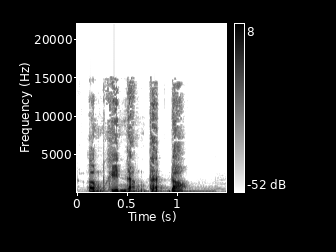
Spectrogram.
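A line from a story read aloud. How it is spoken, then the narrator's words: Old man muttering while walking. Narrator (Vietnamese): Ông vừa đi vừa lẩm bẩm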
